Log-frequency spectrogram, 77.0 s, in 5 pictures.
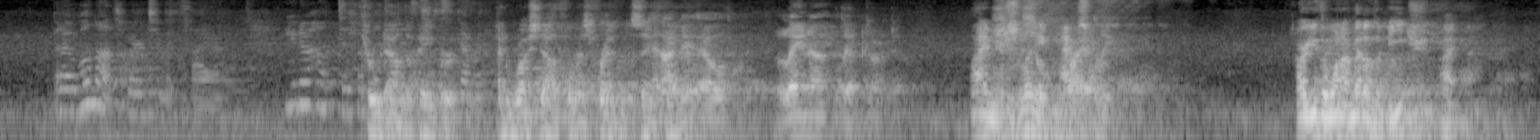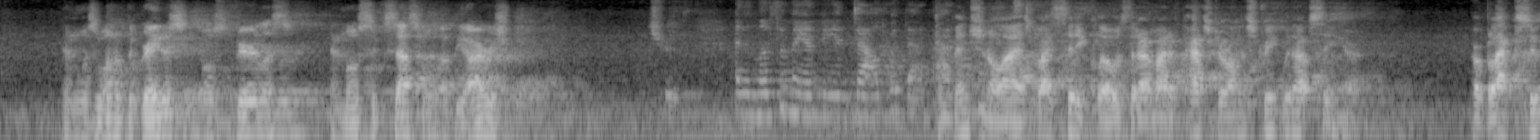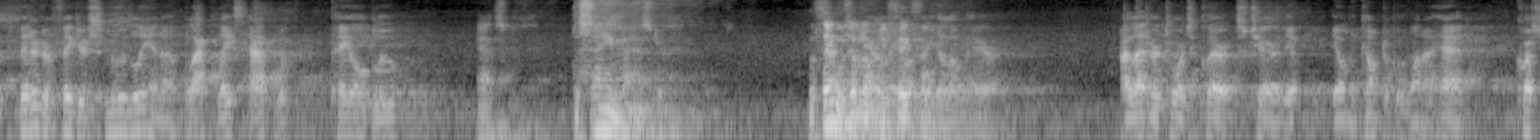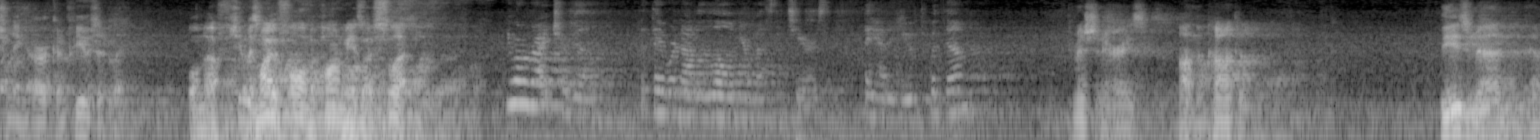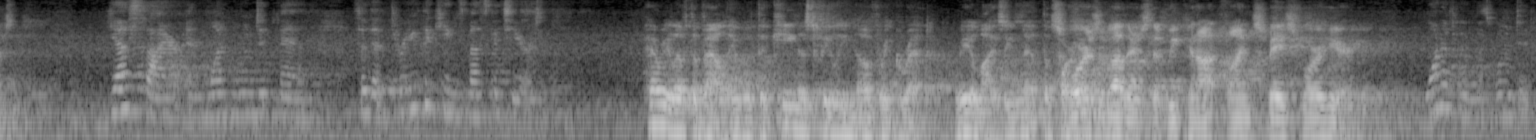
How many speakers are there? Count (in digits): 5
